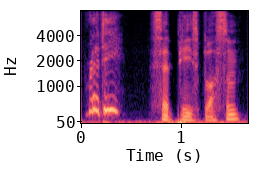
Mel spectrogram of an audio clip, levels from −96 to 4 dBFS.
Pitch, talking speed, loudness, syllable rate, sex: 165 Hz, 110 wpm, -18 LUFS, 5.3 syllables/s, male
